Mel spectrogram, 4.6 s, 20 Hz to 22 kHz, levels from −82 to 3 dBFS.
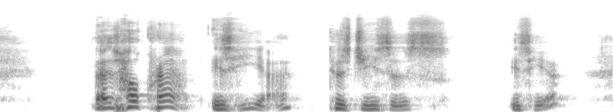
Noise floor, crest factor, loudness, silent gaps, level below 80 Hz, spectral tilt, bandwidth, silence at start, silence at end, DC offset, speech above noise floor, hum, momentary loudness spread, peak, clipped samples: -69 dBFS; 22 dB; -34 LUFS; none; -76 dBFS; -3.5 dB/octave; 18 kHz; 0 s; 0 s; under 0.1%; 34 dB; none; 17 LU; -14 dBFS; under 0.1%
